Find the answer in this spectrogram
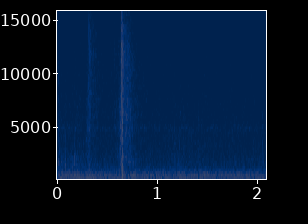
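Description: Two short sharp clicks a third of a second apart, the second louder, over a steady outdoor background hiss.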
